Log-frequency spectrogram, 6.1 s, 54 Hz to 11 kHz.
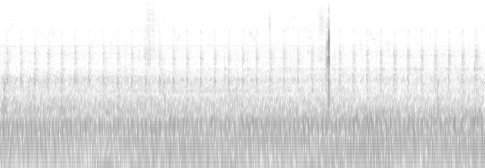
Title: Infiniti J30t 3.0 Rod Knock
